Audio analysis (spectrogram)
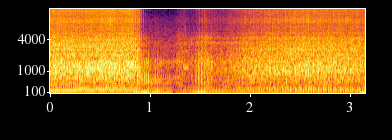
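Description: Porsche 718 Cayman Style Edition engine holding a steady drone, then dipping briefly on a downshift as rev matching blips the throttle, before settling back into a continuous loud hum from inside the cabin.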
